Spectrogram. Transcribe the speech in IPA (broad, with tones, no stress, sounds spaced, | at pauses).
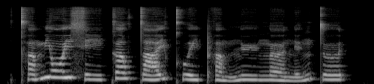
t̪ʰ ɐ˨˥ m j ɔː˥ j s iː˨ k ɐ˥ w t̪ aː˨˥ j kʷʰ e˨ j pʰ ɐ˨˩ m n̪ yː˨ ŋ œː˨˩ n ɪ˨˥ ŋ t̪ ɵ˧ t̚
